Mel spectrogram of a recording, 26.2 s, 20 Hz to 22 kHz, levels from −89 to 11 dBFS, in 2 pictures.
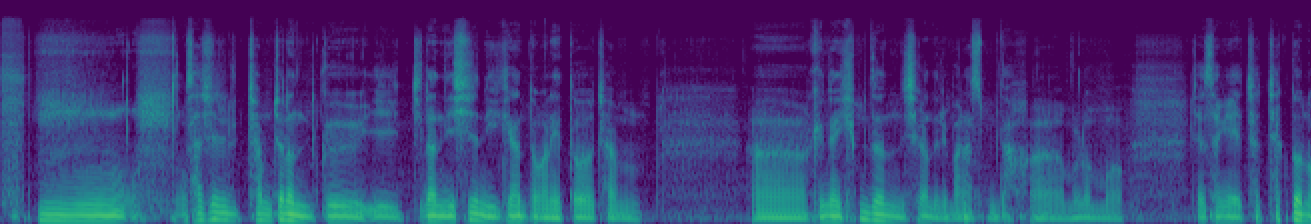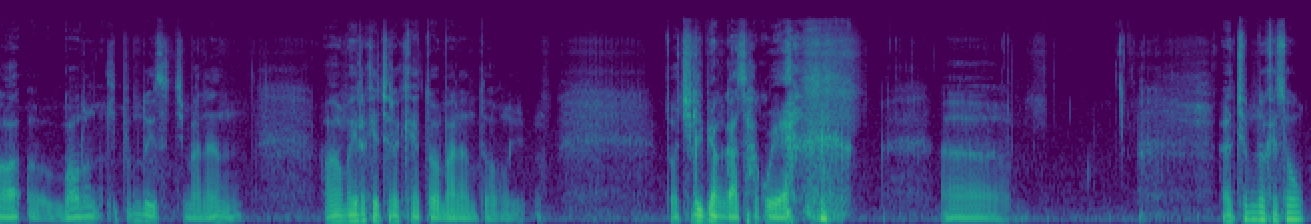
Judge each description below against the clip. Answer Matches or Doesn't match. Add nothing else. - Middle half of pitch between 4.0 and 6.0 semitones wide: Matches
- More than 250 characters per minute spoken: Doesn't match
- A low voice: Matches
